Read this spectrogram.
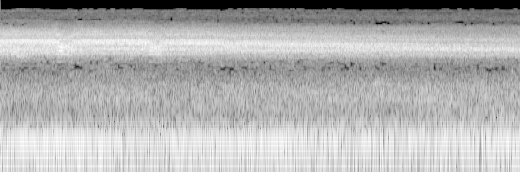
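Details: A cicada's steady, hissing summer buzz drones on without a break, high-pitched and unchanging.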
